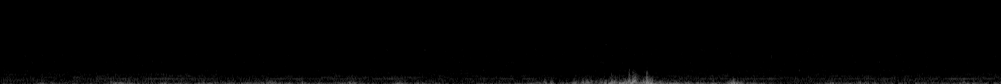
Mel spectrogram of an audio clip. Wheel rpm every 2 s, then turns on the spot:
0, 0, 0, 0, 0.
none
